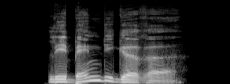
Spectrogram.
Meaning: inflection of lebendig: 1. strong/mixed nominative/accusative feminine singular comparative degree 2. strong nominative/accusative plural comparative degree
- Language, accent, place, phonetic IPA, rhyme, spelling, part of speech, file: German, Germany, Berlin, [leˈbɛndɪɡəʁə], -ɛndɪɡəʁə, lebendigere, adjective, De-lebendigere.ogg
